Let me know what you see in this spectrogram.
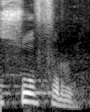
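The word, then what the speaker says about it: صفر: Jadi fnya harus kita dapatkan suf. Rnya juga harus kita dapatkan suf ar suf ar sufr sufr sufr kaannahu jimalatun sufr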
